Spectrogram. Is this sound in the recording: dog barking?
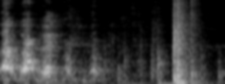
yes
